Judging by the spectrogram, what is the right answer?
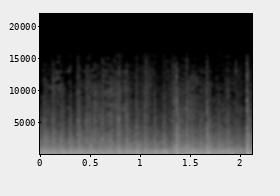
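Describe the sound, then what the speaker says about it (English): Machine gun fire in Battlefield 4 with a SCAR-H: a distant, rapid stream of muffled shots under busy battlefield noise, with a few louder, closer cracks near the end. "Spotted a hostile machine gunner."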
